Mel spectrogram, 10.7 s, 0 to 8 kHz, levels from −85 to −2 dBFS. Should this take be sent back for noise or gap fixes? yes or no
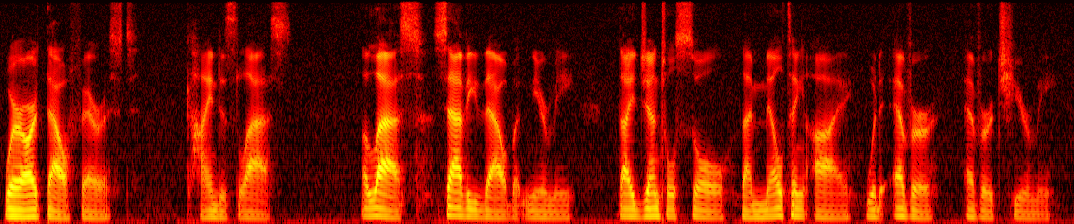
no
